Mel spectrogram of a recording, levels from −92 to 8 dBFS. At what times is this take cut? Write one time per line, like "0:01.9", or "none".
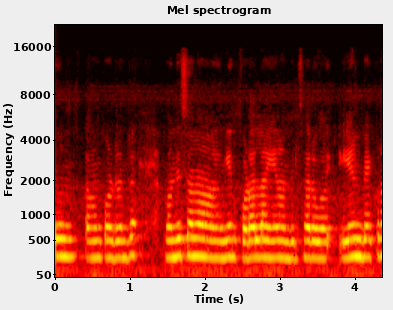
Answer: none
